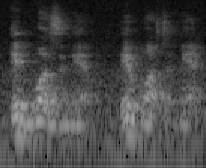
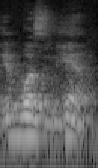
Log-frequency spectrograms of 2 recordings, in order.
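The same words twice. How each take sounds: First: Softer, trailing off; much softer closing echo; fading repeat. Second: Said in the usual way. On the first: Real, not acted. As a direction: let it die away.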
